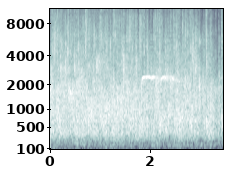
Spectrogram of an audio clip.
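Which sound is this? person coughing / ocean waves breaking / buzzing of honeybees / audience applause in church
audience applause in church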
